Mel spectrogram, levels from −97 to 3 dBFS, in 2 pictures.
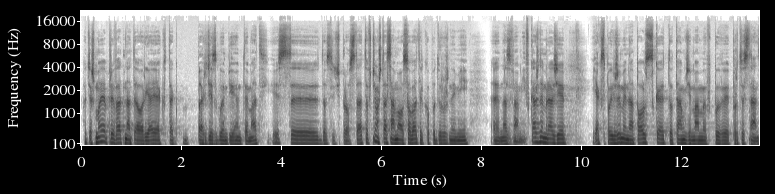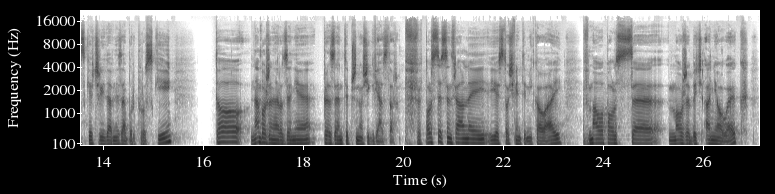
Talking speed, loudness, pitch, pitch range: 125 wpm, -22 LUFS, 105 Hz, 100-120 Hz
